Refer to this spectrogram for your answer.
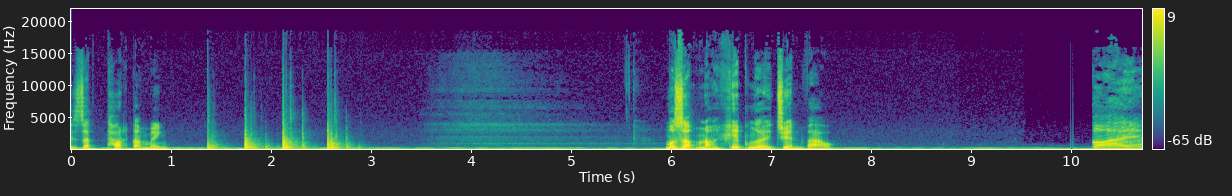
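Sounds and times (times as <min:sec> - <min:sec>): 
speech: 0:00.0 - 0:01.1, 0:06.0 - 0:07.7, 0:10.2 - 0:10.7
knocking on a neighboring room's door: 0:01.4 - 0:03.0.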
